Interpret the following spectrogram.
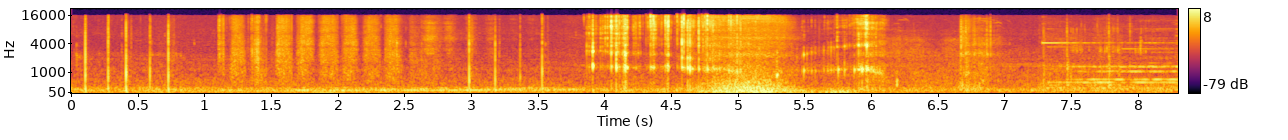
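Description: A person biting and chewing crispy air-fried fries and a burger: a run of sharp crunching crackles, then a denser burst of crunching about four to six seconds in.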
